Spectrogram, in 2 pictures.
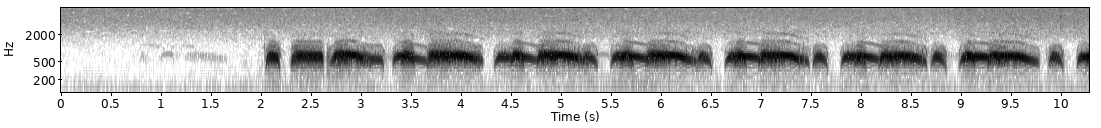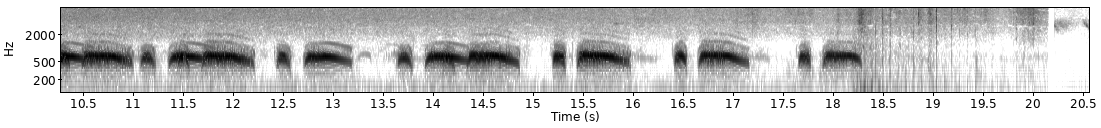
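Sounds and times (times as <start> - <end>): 
spotted dove cooing: 1.0 - 18.7
scraping rustle: 18.2 - 20.2.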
